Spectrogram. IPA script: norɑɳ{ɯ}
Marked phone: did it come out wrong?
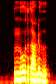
no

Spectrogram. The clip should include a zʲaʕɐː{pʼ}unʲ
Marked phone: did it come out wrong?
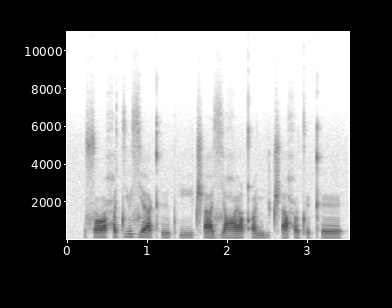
yes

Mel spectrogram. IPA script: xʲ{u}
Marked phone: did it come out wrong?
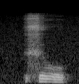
no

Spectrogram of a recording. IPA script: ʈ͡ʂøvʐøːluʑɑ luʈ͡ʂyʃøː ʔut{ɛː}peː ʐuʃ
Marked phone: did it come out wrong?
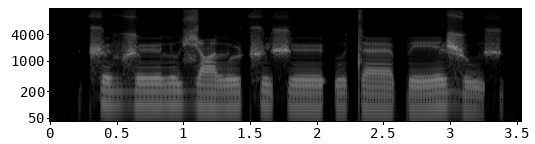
yes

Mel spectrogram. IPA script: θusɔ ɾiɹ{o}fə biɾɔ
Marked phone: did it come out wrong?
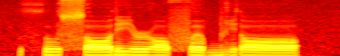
yes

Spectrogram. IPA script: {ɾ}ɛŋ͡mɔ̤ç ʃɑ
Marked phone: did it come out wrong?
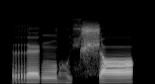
yes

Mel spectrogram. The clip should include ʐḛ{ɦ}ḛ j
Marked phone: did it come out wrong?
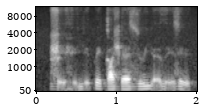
no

